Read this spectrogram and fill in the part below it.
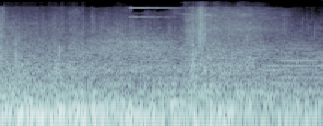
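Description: A Confringo explosion spell goes off in the video game Hogwarts Legacy, a loud close boom with a rumbling low-end tail and a brief bright crackle partway through.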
